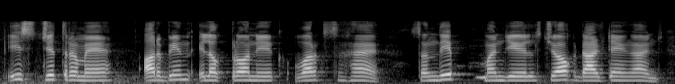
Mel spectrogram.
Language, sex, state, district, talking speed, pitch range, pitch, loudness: Hindi, male, Jharkhand, Garhwa, 115 wpm, 185-200 Hz, 185 Hz, -19 LUFS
